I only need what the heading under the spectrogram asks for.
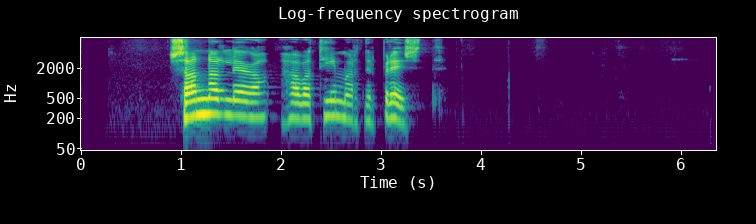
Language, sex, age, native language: Icelandic, female, 40-49, Icelandic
